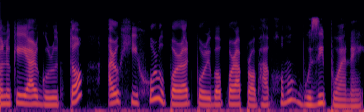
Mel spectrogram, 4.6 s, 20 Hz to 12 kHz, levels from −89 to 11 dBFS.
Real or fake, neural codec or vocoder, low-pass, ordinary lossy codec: real; none; 7.2 kHz; none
